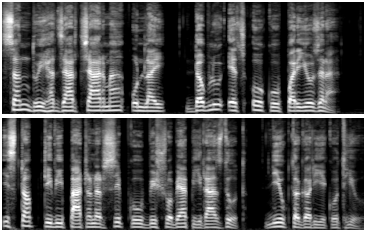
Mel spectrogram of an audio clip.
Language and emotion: Nepali, neutral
